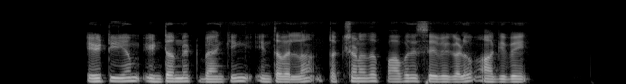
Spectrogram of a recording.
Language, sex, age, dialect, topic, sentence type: Kannada, male, 18-24, Coastal/Dakshin, banking, statement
